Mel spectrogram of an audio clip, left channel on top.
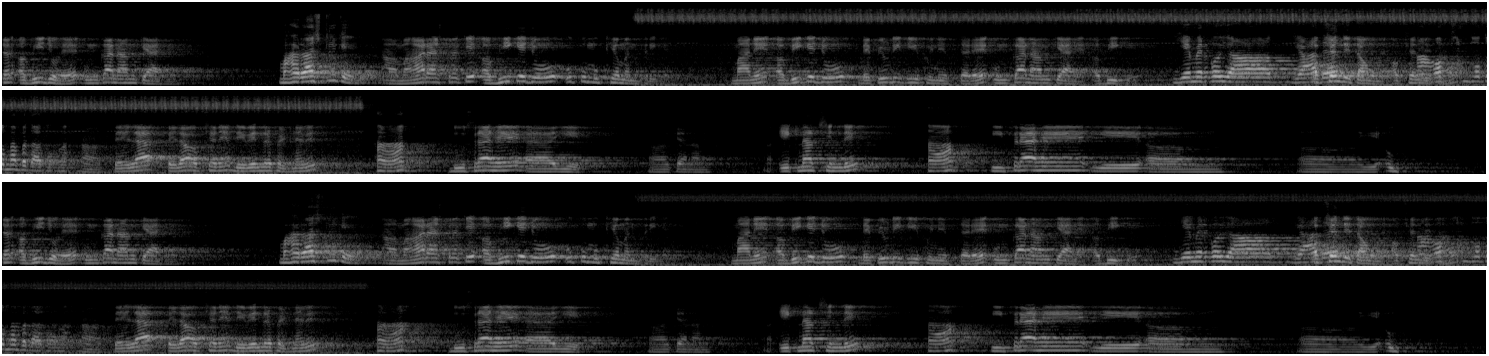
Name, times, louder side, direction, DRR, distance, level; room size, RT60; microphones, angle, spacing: voice 1, 0.0-1.8 3.8-6.7 7.3-11.4 13.1-14.6 15.6-18.2 19.3-20.7 21.3-21.9 22.6-23.5 24.7-27.1 27.8-28.8, left 1 dB, 5° left, 7 dB, 0.6 m, -36 dB
voice 2, 2.8-3.6 11.7-13.4 14.1-15.5 18.6-18.9 24.1-24.4, left 3 dB, 35° left, 8 dB, 1.4 m, -33 dB
sound 1, 6.3-18.5, left 9 dB, 60° left, 1.7 m, -45 dB
22.0 x 20.5 x 9.6 m, 2.8 s
head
